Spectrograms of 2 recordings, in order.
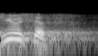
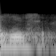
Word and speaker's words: Jusuf: My name is Jusuf. Did you say Jusuf? Let me say Jusuf.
